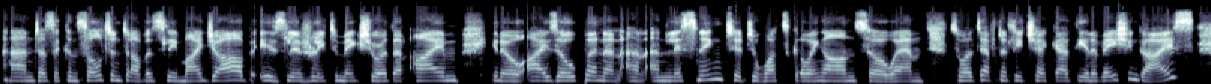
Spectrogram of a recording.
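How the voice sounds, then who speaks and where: With an Irish accent, a woman talks at a fairly quick pace in a medium pitch, her tone bright, sharp and enthusiastic, her loudness very even, and the sound dry and close with no echo. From Ireland. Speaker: podcast host, loyalty consultant. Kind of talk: interview.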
